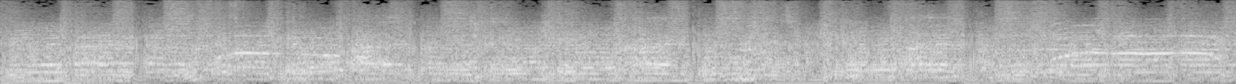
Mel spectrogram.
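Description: Live pop-rock band playing with a steady drum beat under a male lead singer on a handheld microphone, who holds long high notes, the longest rising into a held note near the end.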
